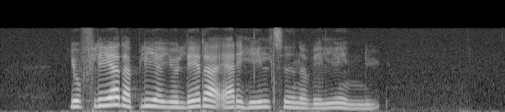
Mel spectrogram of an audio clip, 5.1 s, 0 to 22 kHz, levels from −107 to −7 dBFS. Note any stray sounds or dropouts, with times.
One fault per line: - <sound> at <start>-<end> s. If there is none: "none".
none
